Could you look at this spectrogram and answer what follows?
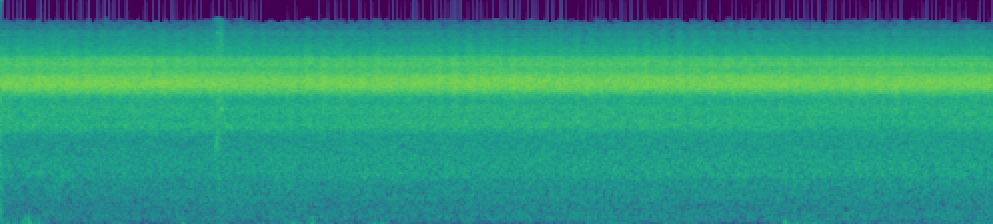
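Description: Steady, high-pitched, unbroken buzz of a cicada chorus in the pines, with low wind rumble on the microphone.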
